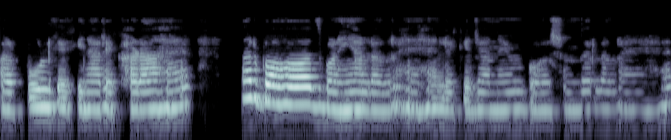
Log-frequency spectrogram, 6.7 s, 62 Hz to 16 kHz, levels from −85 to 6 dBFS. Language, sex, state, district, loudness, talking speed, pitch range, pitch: Hindi, female, Bihar, Araria, -18 LUFS, 180 wpm, 205-225 Hz, 210 Hz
